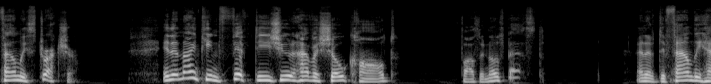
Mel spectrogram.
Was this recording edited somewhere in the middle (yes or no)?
yes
